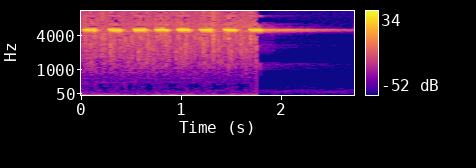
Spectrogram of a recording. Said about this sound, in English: And the first thing that happens is that all the crickets come.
